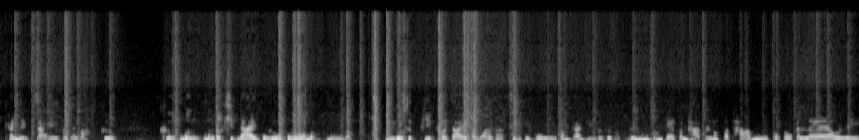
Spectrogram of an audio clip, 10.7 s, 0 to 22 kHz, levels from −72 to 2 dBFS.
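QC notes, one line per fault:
Throughout: noise suppressor artifacts. The room noise, about 15 dB below the speech, is pulled down by about 17 dB between phrases and released under them, so the background pumps. A spectrogram shows the noise floor darkening in gaps and brightening under speech, with speckled residue.
0.06–1.31 s, 1.67–2.04 s, 2.49–2.88 s, 3.95–4.43 s, 4.81–9.26 s, 9.65–9.97 s: speech cut by the noise suppressor. Soft consonants and word endings were taken for noise and dropped by about 11 to 22 dB. That is roughly 0.4 s in the first span and about a second across the long one, so those sounds come out swallowed. A spectrogram shows missing high-frequency consonant energy, and the waveform shows word tails clipped short.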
